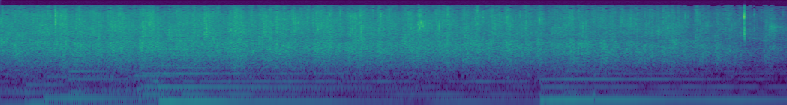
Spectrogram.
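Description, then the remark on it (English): An audience claps steadily for several seconds during a morning worship service, a dense wash of hand claps for Jesus, with sustained keyboard or organ chords playing underneath. “If you love Jesus, let me hear your hands this morning.”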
